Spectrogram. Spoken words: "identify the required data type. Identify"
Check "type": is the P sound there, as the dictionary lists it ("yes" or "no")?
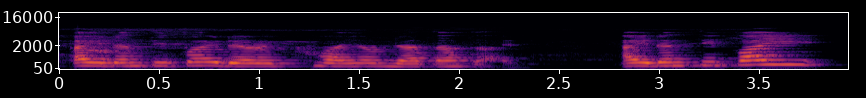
no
